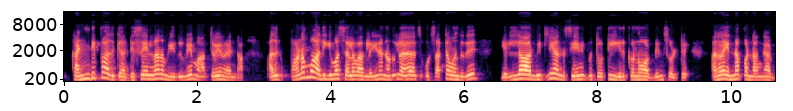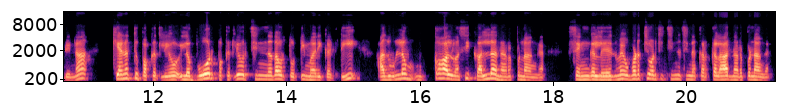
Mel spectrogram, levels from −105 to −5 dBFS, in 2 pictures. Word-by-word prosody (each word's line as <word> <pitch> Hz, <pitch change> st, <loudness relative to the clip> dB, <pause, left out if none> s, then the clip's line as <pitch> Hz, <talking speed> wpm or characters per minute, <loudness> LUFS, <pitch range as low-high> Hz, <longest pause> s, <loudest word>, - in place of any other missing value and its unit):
கண்டிப்பா 230 Hz, +9 st, 0 dB
அதுக்கு 190 Hz, -3 st, -3 dB
அ -, -, -4 dB
டிசைன்லாம் 210 Hz, +6 st, +1 dB
நம்ம 195 Hz, -6 st, -3 dB
எதுவுமே 165 Hz, +6 st, -2 dB
மாத்தவே 175 Hz, +3 st, -2 dB
வேண்டாம். 150 Hz, -2 st, -8 dB, 0.4 s
அதுக்கு 390 Hz, 0 st, +1 dB
பணமும் 290 Hz, +3 st, +5 dB
அதிகமா 210 Hz, +1 st, +1 dB
செலவாகல. 190 Hz, -3 st, +2 dB
ஏன்னா, 215 Hz, +2 st, -2 dB
நடுல 200 Hz, +3 st, 0 dB, 0.4 s
ஒரு 180 Hz, -, -7 dB
சட்டம் 210 Hz, +5 st, 0 dB
வந்தது. 185 Hz, +3 st, 0 dB, 0.5 s
எல்லார் 215 Hz, +6 st, +6 dB
வீட்டிலேயும் 235 Hz, +5 st, 0 dB
அந்த 190 Hz, -, -4 dB
சேமிப்பு 190 Hz, +1 st, 0 dB
தொட்டி 170 Hz, +5 st, -4 dB
இருக்கணும் 180 Hz, +1 st, -1 dB
அப்பிடீன்னு 165 Hz, +4 st, -5 dB
சொல்லிட்டு. 155 Hz, 0 st, -6 dB, 0.4 s
அதனால 195 Hz, +6 st, +3 dB
என்ன 200 Hz, +4 st, +2 dB
பண்ணாங்க 165 Hz, -3 st, -1 dB
அப்பிடீன்னா, 155 Hz, +7 st, -2 dB, 0.5 s
கிணத்து 235 Hz, +2 st, +2 dB
பக்கத்திலயோ 180 Hz, -1 st, -2 dB
இல்ல 185 Hz, 0 st, +3 dB
போர் 465 Hz, +5 st, +8 dB
பக்கத்திலயோ 440 Hz, +1 st, -1 dB
ஒரு 430 Hz, -, -13 dB
சின்னதா 195 Hz, 0 st, 0 dB
ஒரு -, -, -14 dB
தொட்டி 165 Hz, +4 st, -6 dB
மாரி 170 Hz, -1 st, -1 dB
கட்டி, 275 Hz, -, -5 dB, 0.5 s
அது 175 Hz, +1 st, +2 dB
உள்ள 210 Hz, +6 st, 0 dB, 0.2 s
முக்கால்வாசி 220 Hz, +4 st, +2 dB
கல்ல 190 Hz, +7 st, +4 dB
நிரப்புனாங்க. 165 Hz, -3 st, -4 dB, 0.5 s
செங்கலு 180 Hz, -1 st, +1 dB
இது 180 Hz, +1 st, -6 dB
மாரி 215 Hz, -, +2 dB
உடைச்சு, 225 Hz, +2 st, 0 dB
உடைச்சு 210 Hz, -1 st, -4 dB
சின்ன, 205 Hz, 0 st, -7 dB
சின்ன 190 Hz, -1 st, -4 dB
கற்களா 180 Hz, +1 st, +2 dB, 0.2 s
நிரப்பினாங்க, 170 Hz, -2 st, -1 dB
190 Hz, 150 wpm, -20 LUFS, 170-215 Hz, 0.5 s, போர்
